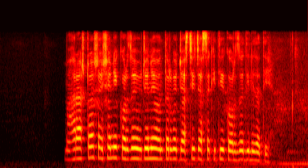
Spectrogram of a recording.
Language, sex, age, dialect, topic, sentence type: Marathi, female, 56-60, Standard Marathi, banking, question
